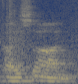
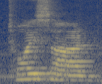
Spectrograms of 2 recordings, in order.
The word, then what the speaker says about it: Toishan: Taishan is from what I've seen, it's a Mandarin way of saying it. Taishan is the Cantonese way of saying it, and Huishan with an H is the way the locals say it.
